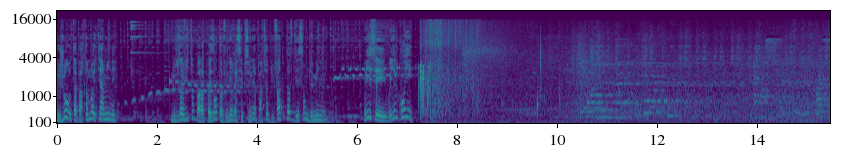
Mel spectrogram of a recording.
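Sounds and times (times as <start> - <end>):
speech: 0.0 - 1.6, 2.3 - 7.4
TGV train arriving at Gare de l'Est with heavy rail rumble: 8.7 - 15.4.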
